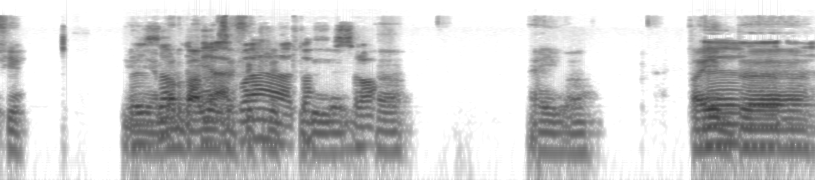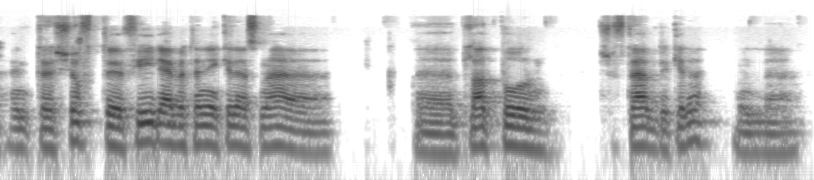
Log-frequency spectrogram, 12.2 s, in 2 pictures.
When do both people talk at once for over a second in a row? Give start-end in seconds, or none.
0.9-2.9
